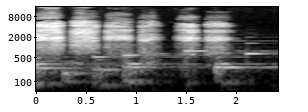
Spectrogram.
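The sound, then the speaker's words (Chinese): Exhausted panting of Naonao, collapsed on a haystack after running to exhaustion: six quick, loud, breathy gasps in a steady rhythm, each a short rasping huff with a faint voiced edge, with no talking. “闹闹跑得精疲力尽，倒在一个干草堆儿上直喘气。”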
